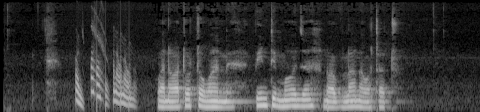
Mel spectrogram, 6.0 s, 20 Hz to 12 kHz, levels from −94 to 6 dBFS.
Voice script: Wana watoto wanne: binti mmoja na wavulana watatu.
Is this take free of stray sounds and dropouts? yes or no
no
